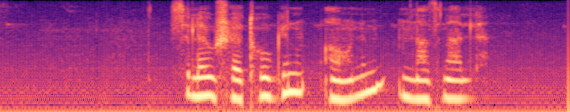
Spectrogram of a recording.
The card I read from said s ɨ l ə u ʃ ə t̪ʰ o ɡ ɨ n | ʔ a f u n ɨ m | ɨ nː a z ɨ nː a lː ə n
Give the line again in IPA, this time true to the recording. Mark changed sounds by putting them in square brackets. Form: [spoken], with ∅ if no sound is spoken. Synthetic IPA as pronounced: s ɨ l ə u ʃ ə t̪ʰ o ɡ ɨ n | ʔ a [h] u n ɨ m | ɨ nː a z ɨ [n] a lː ə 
